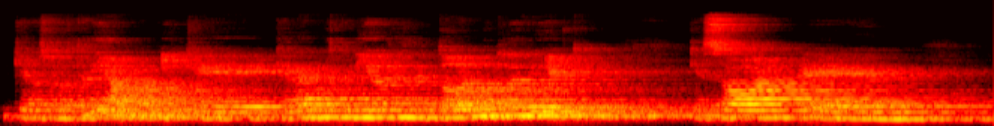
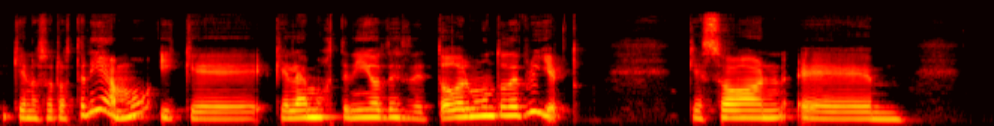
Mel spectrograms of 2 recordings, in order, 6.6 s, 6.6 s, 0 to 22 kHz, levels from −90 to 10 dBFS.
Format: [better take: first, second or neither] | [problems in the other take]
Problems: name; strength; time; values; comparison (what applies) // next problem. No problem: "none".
second | off-mic speech; far // room echo; strong; dies away in 2.3 s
